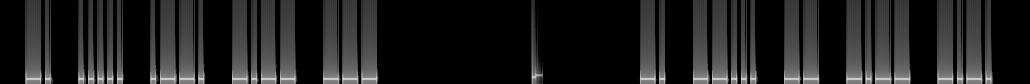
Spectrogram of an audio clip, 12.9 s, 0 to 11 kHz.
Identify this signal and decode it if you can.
Morse code, heard as a keyed tone, about 20 wpm, spaced as for 15 wpm, 700 Hz. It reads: N5PYO N7MYC
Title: 167 Lesson 27g - Number 7 - Call Signs 20wpm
